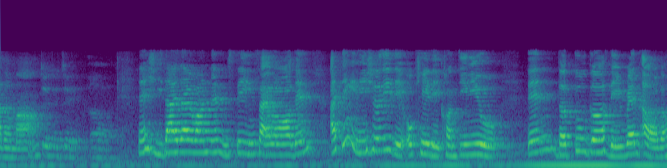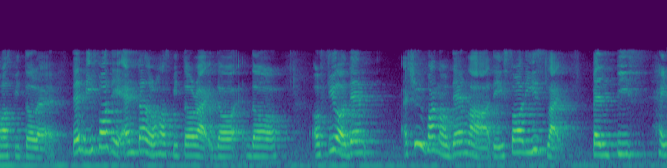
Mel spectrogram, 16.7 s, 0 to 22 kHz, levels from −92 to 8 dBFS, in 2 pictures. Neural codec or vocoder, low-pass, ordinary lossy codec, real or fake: none; 7.2 kHz; none; real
